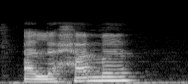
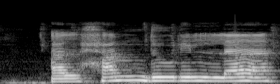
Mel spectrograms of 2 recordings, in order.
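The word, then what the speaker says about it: الحمد: Nah, biasanya bacanya yang salah seperti ini, dipantulkan. Ale, ale, alhamma, alhamdu. Nah, alham, alham. Nah, itu yang salah ya. Harus jelas karena dia tidak memantul. Al, alham, alham, alhamdulillah.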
